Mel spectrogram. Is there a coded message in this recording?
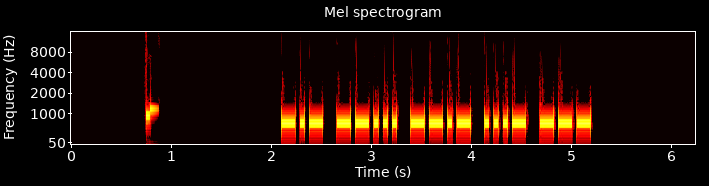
Yes: Morse code from 2.1 to 5.2 s, heard as a keyed tone, about 26 wpm, 700 Hz. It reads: K7QVO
